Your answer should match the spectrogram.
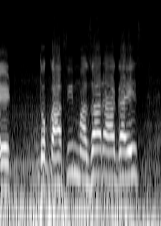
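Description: A man talking over the steady low drone of a motorcycle being ridden.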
